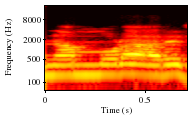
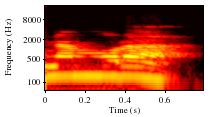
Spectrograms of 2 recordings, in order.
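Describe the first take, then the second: First: It ends with the full -are, standard Italian. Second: It ends clipped in -á, Romanesco dialect.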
